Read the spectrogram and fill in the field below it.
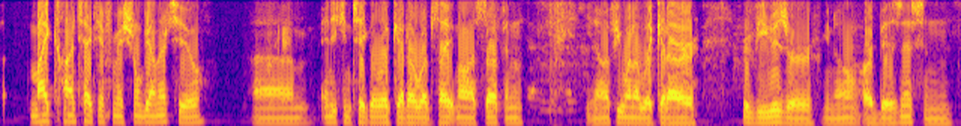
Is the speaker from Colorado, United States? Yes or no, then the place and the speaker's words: yes; Colorado, United States; I'm from Colorado, and I used to live in a three-bedroom house, and it was $950 rent a month.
